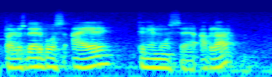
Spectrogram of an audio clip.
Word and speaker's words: hablar: We have the verb hablar, the H is silent, so hablar, which means to speak, or matar, which means to kill, matar.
